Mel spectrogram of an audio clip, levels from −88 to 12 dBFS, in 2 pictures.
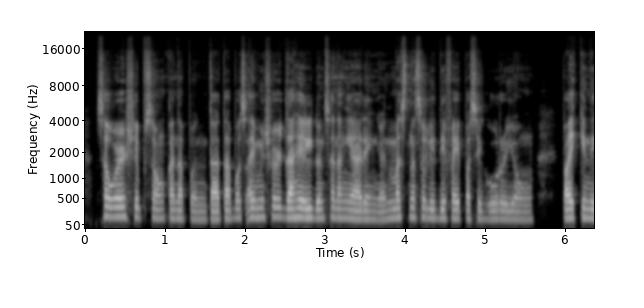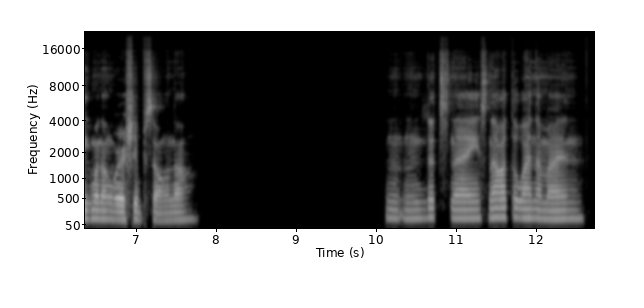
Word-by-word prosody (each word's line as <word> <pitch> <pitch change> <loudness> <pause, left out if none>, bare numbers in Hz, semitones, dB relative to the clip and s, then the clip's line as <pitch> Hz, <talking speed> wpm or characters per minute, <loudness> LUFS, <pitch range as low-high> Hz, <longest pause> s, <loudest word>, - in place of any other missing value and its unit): sa 175 - +4
worship 165 -1 +3
song 145 -2 0
ka 145 - 0
napunta 125 -2 -1
tapos 145 +2 +1
I'm 155 +1 +2
sure 165 +3 0
dahil 150 0 +7
dun 145 0 0
sa 160 +1 -2
nangyaring 130 -3 0
yun 125 - -5
mas 150 +2 +1
na 160 - -2
solidify 145 -2 0
pa 135 -1 -3
siguro 130 0 -2
yung 125 -1 -6 0.4
pakikinig 145 -1 +4
mo 140 - -2
ng 135 -1 -4
worship 125 -1 0
song, 110 +1 -3
'no? 120 +2 -9 2.4
Mm, 140 0 -14
that's 155 -1 -6
nice. 140 +1 -3
Nakakatuwa 155 -1 -2
naman. 135 -1 -6
140 Hz, 140 wpm, -24 LUFS, 130-150 Hz, 2.4 s, dahil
